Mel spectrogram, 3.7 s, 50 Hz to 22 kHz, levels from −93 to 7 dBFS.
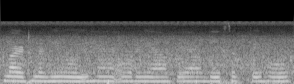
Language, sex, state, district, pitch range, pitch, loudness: Hindi, female, Haryana, Jhajjar, 200-205 Hz, 200 Hz, -17 LUFS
